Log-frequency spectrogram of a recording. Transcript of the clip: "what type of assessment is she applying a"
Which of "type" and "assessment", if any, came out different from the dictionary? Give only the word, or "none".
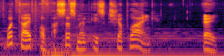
none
